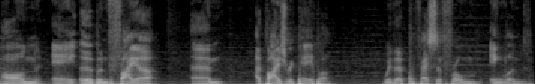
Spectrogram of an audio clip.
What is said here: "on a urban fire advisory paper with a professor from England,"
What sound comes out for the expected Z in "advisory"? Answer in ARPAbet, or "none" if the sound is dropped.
Z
